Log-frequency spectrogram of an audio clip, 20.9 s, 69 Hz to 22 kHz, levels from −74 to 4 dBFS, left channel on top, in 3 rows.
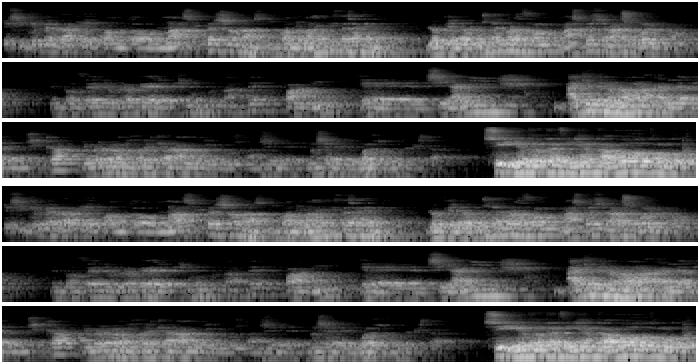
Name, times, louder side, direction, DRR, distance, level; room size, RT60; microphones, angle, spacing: voice 1, 0.0-3.8 4.2-6.8 7.4-9.5 9.8-10.2 10.5-12.2 12.6-18.1, equal, 60° left, -7 dB, 1.3 m, -27 dB
voice 2, 18.7-20.8, equal, 30° left, -7 dB, 0.8 m, -17 dB
3.5 x 3.1 x 2.4 m, 1.3 s
head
